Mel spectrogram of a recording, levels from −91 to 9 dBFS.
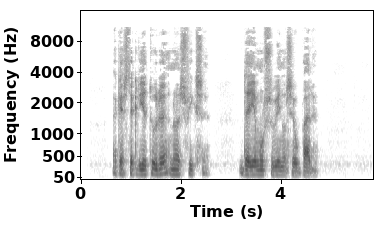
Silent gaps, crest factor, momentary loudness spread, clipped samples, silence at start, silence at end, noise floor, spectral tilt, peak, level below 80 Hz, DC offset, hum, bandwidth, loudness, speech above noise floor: none; 20 dB; 11 LU; under 0.1%; 0.65 s; 1.15 s; -75 dBFS; -4.5 dB/octave; -12 dBFS; -66 dBFS; under 0.1%; none; 11.5 kHz; -30 LUFS; 45 dB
